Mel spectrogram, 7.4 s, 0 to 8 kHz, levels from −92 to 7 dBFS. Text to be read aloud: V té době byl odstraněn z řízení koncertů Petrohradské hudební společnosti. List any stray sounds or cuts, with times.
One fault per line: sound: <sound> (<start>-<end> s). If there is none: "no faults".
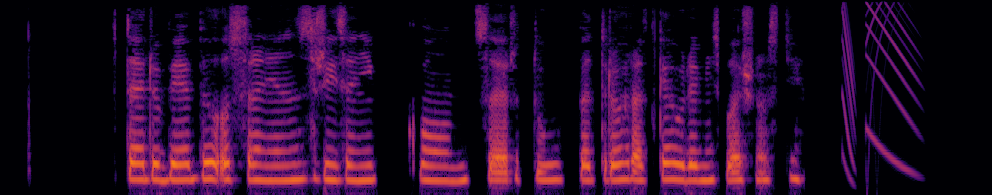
sound: chirp (6.3-7.0 s)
